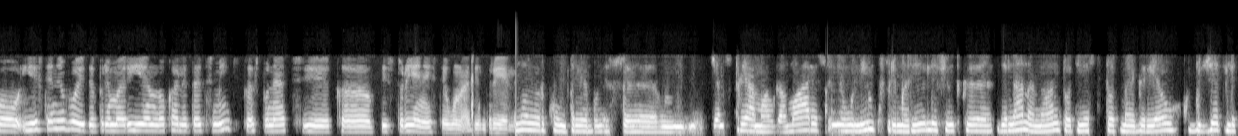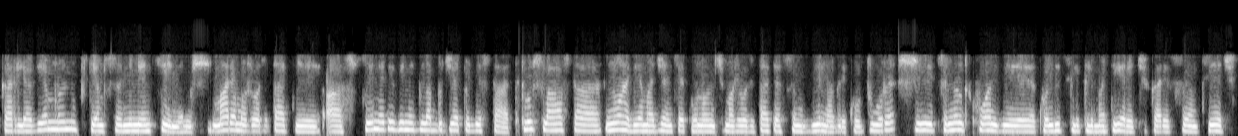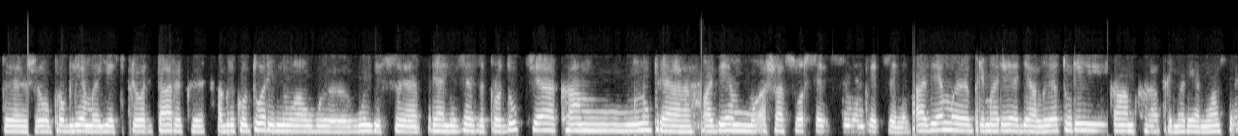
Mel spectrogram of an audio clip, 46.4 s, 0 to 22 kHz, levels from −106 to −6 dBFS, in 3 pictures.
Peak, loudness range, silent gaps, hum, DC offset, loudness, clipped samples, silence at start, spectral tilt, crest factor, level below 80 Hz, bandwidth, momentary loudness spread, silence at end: 0 dBFS; 2 LU; none; none; under 0.1%; -14 LUFS; under 0.1%; 0 s; -11 dB/octave; 12 dB; -48 dBFS; 4.2 kHz; 5 LU; 0 s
